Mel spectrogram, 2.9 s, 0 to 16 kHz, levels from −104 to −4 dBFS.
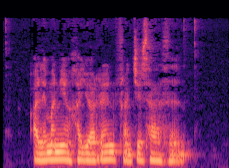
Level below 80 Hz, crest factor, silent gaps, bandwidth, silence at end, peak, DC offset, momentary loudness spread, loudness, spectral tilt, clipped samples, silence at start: -52 dBFS; 14 dB; none; 11.5 kHz; 0.5 s; -10 dBFS; under 0.1%; 9 LU; -24 LUFS; -6.5 dB/octave; under 0.1%; 0.4 s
